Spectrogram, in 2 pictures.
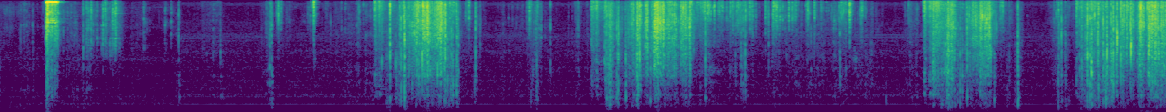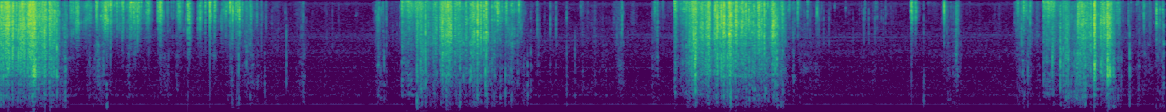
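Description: A plastic bank coin bag of half dollars crinkling and rustling in repeated bursts as gloved hands dig into it and move the coins around. There is a sharp click about half a second in.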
